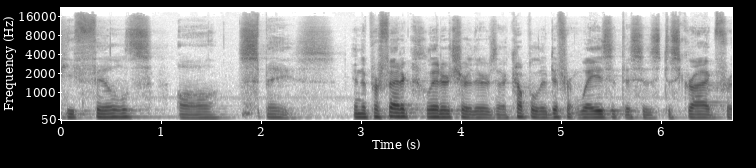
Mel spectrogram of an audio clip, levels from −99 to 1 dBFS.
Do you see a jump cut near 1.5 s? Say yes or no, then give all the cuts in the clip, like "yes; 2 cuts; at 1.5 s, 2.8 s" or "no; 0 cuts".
no; 1 cut; at 2.8 s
